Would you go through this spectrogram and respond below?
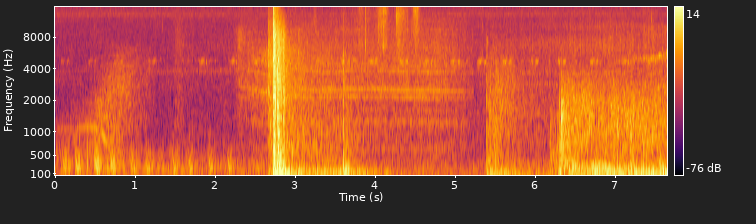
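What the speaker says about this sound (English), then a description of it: "I'm going to fire off some right here. Let's get 5 rounds down" Artillery fire in the video game Arma 3: one loud, sharp blast with a booming tail, a smaller thump about a second later, then rumbling battle noise, with mechanical engine-like pulsing before the shot.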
